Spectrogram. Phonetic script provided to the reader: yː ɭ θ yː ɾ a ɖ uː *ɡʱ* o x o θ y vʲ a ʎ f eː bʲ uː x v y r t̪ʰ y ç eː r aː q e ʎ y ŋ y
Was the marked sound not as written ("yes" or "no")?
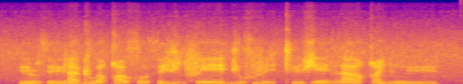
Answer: yes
